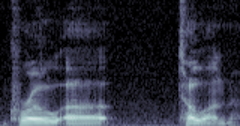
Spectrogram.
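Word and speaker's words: Croatoan: I think it's pronounced crow uh toan.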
